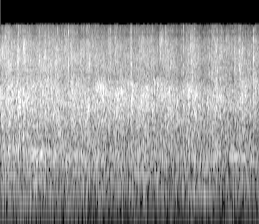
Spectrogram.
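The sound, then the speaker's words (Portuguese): Congregation applause at a Methodist cathedral church service, a steady wash of clapping from many hands that holds at an even, fairly soft level throughout with no talk over it. “Você pode aplaudir o nome de Jesus, dando glória a Deus.”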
